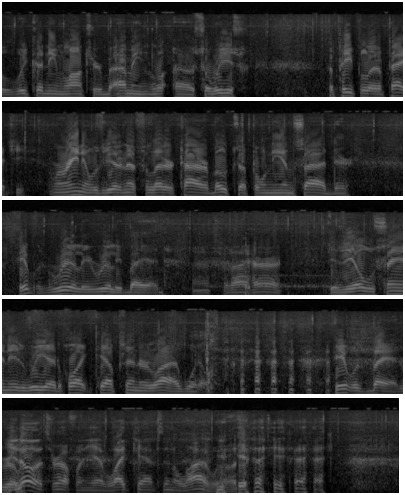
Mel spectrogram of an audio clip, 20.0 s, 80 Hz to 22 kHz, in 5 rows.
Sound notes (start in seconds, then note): 14.0 laughter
